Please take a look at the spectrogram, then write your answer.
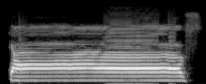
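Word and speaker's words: ك: ওকে, এই যে কাফ অক্ষরটা, কাফ অক্ষরটা উচ্চারণ হবে জিব্বার গোড়া থেকে একটু আগে বাড়িয়ে তার বরাবর উপরে তালুর সঙ্গে লাগে উচ্চারণ হবে, ঠিক আছে? এটা ছিল কি, কফ, তাই না? আর এটা হবে কাফ। সবাই একসাথে বলেন, ওকে।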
